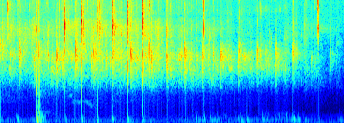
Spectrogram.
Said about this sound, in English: It's not over just because you think it's over. If you believe that, clap your hands to the Lord today.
